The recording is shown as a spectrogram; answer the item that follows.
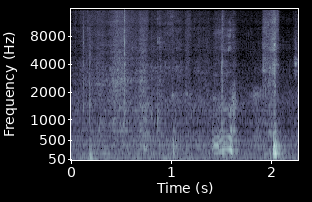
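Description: Faint rustling and handling as a box of baking soda is pushed into the back of a shelf, with a short murmur about one and a half seconds in and a sharp knock at the very end.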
